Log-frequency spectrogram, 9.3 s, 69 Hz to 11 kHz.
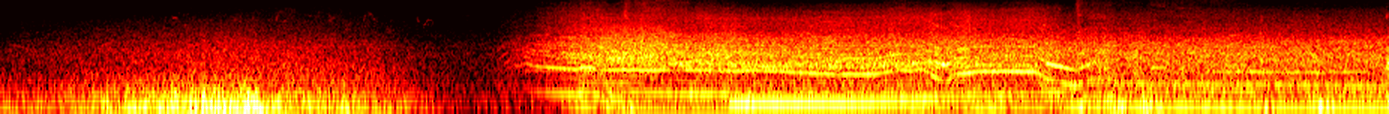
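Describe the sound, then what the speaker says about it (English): A BMW M3 in Forza Horizon revs up after a brief lull, its engine note climbing and shifting steadily, loud and close, with wind-like rushing noise underneath. "I have a BMW M3 here."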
